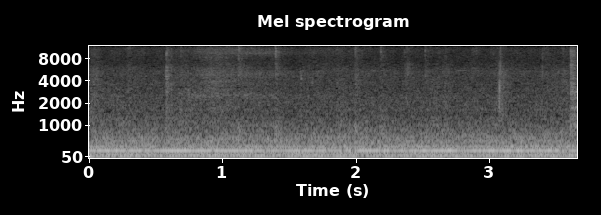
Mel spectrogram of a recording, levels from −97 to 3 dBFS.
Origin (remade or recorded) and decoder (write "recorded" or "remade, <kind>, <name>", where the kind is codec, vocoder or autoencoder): recorded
